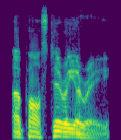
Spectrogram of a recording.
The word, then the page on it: a posteriori: British English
